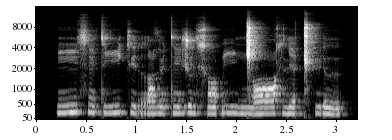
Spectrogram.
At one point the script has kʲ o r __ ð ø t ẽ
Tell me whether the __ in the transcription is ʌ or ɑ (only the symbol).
ɑ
